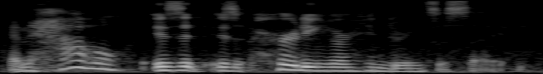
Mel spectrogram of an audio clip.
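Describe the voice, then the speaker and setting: A man's voice: fairly high pitch, expressive, fast, mellow, breathy edge. Joking young man hosting a podcast. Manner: joking, mock-formal, swears casually. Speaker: podcast host. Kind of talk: casual comedic podcast chat.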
